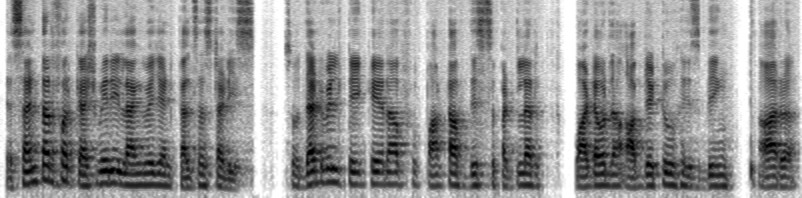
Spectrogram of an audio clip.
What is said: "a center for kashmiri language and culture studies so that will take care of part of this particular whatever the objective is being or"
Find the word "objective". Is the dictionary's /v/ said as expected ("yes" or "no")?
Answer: no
